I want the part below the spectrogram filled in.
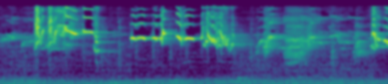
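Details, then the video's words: Oriental magpie-robin master song to prompt other magpie-robins to sing: emphatic whistled phrases and piercing chirps with a rough, squawky passage near the end. "pagi siang malam kacer lain ikut gacor. isian master kacer. suara kacer"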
